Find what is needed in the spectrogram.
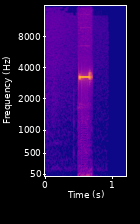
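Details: A single short high-pitched beep from the Blanketrol III hyper-hypothermia system control panel, confirming a button press.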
